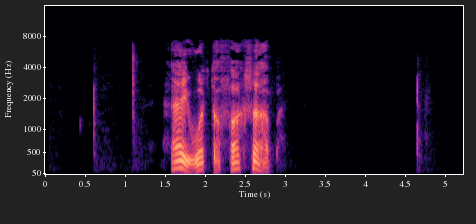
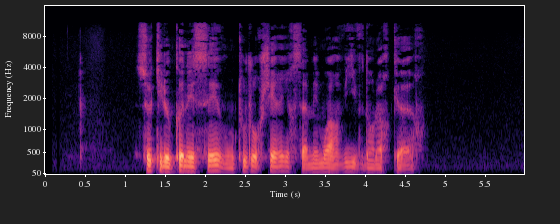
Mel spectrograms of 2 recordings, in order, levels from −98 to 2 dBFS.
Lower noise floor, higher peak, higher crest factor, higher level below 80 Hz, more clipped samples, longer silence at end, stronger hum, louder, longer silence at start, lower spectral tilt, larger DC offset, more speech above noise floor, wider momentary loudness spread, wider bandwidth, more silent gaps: first, under -90 dBFS vs -76 dBFS; about the same, -2 dBFS vs -4 dBFS; about the same, 22 dB vs 22 dB; about the same, -62 dBFS vs -66 dBFS; neither; first, 2.45 s vs 1.4 s; neither; first, -19 LUFS vs -26 LUFS; first, 1.55 s vs 1.15 s; about the same, -6 dB/octave vs -6 dB/octave; neither; first, over 71 dB vs 51 dB; second, 10 LU vs 14 LU; second, 7.6 kHz vs 11 kHz; neither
